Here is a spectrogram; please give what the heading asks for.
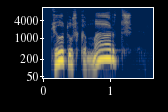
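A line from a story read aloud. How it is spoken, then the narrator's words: Impulsive cry. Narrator (Russian): не подумав, вскрикнул он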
